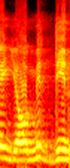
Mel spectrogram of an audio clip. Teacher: جب حروف شمسیہ میں سے آتے ہیں تو لام چھپ جاتا ہے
